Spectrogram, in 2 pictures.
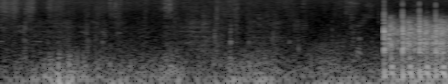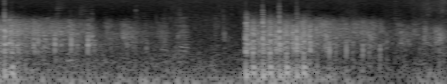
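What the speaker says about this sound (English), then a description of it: "That was an ANA with firing warning shots." An Afghan National Army soldier fires warning shots: two loud, sudden bursts of gunfire about three seconds apart, rising over a steady background rumble.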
